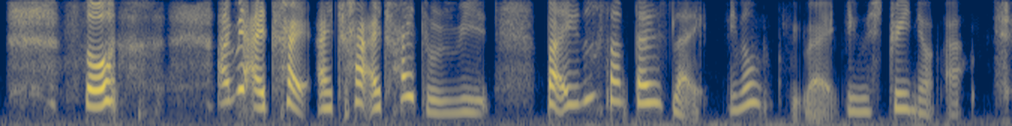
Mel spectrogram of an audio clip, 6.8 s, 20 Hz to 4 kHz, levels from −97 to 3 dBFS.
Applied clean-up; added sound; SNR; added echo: neural diffusion model UNIVERSE++.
